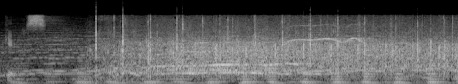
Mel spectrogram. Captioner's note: cheers and applause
